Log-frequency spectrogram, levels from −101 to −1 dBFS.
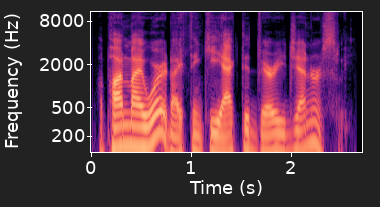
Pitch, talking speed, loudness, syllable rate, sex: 120 Hz, 200 wpm, -20 LUFS, 6.0 syllables/s, male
